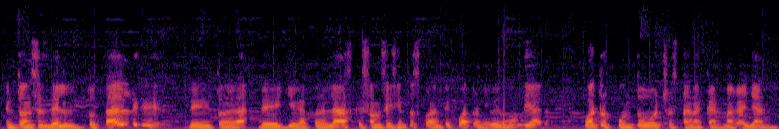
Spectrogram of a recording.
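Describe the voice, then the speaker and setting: A man from Mexico, a guest scientist on a radio show, explaining patiently with frequent pauses and fillers. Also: on the high side, steady tone, a little mellow, highs cut off, faint music behind.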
